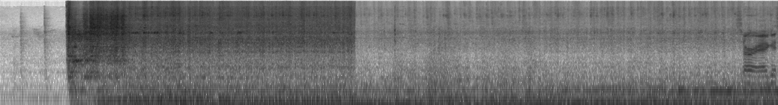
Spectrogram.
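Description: A car engine cranks briefly and catches with a loud burst, then settles into a steady, rumbling idle that runs close and loud throughout, with a faint voice near the end.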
